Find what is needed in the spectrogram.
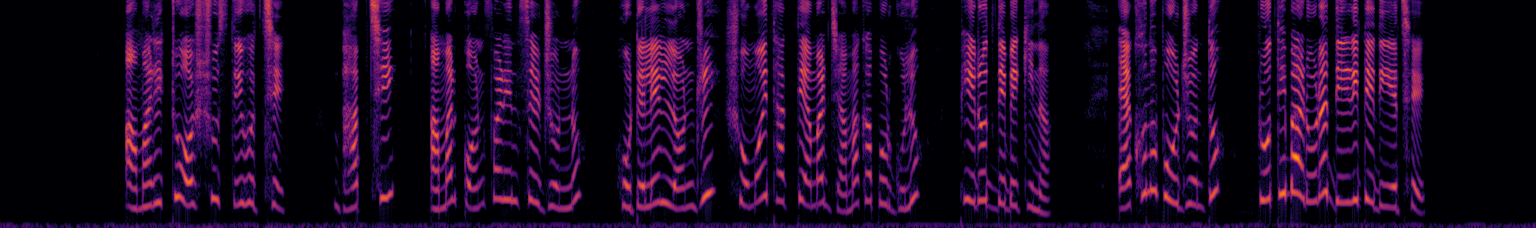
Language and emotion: Bengali, fearful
